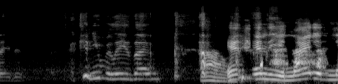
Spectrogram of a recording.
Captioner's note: laughs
